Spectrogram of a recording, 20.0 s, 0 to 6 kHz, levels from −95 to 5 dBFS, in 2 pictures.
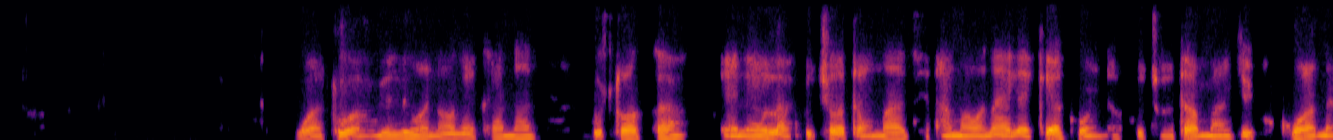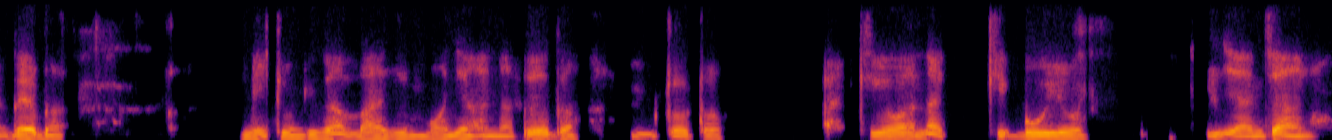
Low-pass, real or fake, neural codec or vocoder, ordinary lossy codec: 5.4 kHz; fake; autoencoder, 48 kHz, 32 numbers a frame, DAC-VAE, trained on Japanese speech; Opus, 32 kbps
